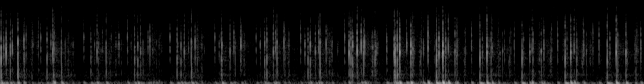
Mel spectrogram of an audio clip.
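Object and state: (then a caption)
Hard glasses case. Fingertips and nails tap on a small, dark, rigid, hollow glasses case held close. The taps come in quick, irregular runs, each a crisp click with a low, hollow thump that dies away almost at once.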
